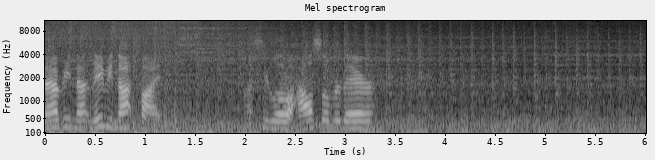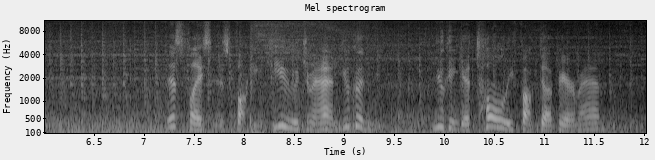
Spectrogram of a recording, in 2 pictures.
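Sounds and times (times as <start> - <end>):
atv engine running: 0.0 - 12.0
background music: 0.0 - 12.0.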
